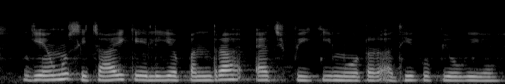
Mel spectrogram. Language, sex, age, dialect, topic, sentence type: Hindi, female, 31-35, Awadhi Bundeli, agriculture, question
